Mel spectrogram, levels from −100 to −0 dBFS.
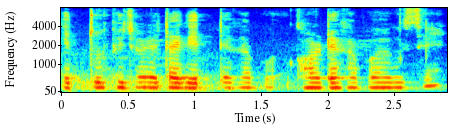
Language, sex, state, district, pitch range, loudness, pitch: Assamese, male, Assam, Kamrup Metropolitan, 170-180 Hz, -19 LUFS, 175 Hz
